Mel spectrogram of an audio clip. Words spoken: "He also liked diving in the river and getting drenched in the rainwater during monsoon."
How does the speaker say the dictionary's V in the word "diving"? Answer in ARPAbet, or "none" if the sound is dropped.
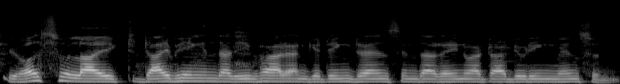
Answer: B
